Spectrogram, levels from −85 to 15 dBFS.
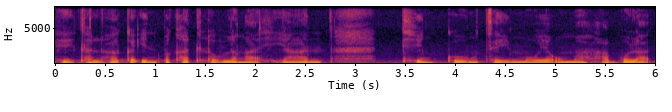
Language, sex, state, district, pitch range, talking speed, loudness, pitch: Mizo, female, Mizoram, Aizawl, 180-195 Hz, 180 wpm, -17 LUFS, 190 Hz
